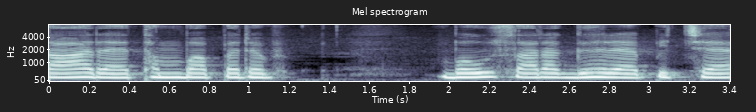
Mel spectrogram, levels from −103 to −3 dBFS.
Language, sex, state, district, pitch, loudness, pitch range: Marwari, male, Rajasthan, Nagaur, 215 Hz, -11 LUFS, 210-220 Hz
